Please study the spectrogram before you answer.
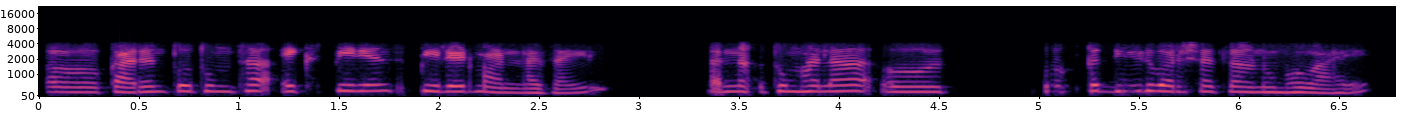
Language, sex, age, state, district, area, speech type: Marathi, female, 18-30, Maharashtra, Mumbai City, urban, conversation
